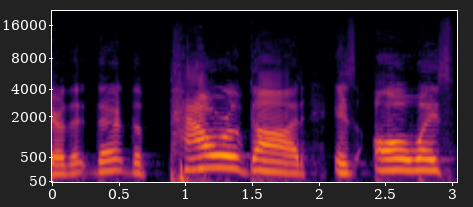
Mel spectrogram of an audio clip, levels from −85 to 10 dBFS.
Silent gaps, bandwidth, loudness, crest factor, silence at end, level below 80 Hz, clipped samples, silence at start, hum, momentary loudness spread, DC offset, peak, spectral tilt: none; 10.5 kHz; -19 LUFS; 14 dB; 0.15 s; -44 dBFS; under 0.1%; 0 s; none; 12 LU; under 0.1%; -6 dBFS; -6.5 dB/octave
